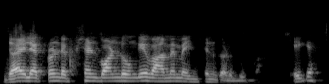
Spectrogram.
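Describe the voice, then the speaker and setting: A man's voice: fairly high pitch, lively intonation, fast. A man teaching chemistry in a classroom lecture, asking students questions and mixing English terms into his Hindi. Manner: asks the class questions and checks understanding often; mixes English technical terms into Hindi speech. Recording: dull lo-fi recording.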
